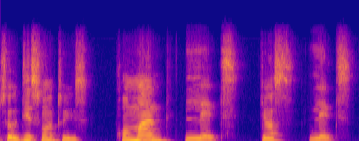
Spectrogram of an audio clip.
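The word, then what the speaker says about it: cmdlet: here is CMD let CMD let is full pronunciation is commandlet commandlet and it's a par command it's like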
